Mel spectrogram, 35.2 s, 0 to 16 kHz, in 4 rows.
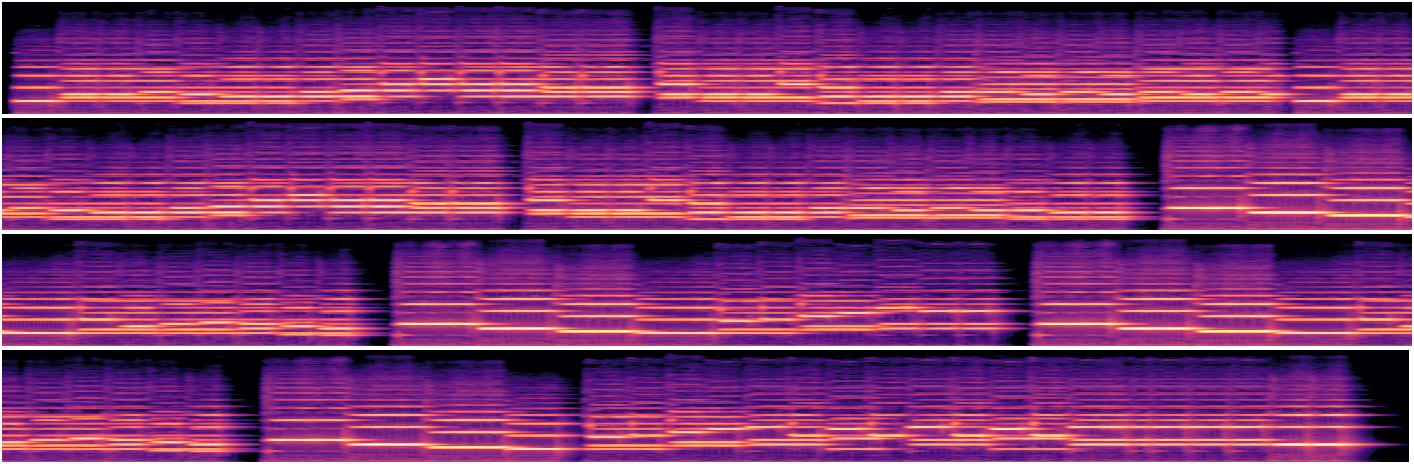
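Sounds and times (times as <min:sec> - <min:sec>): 
flute trio playing classical music: 0:00.3 - 0:35.0.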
